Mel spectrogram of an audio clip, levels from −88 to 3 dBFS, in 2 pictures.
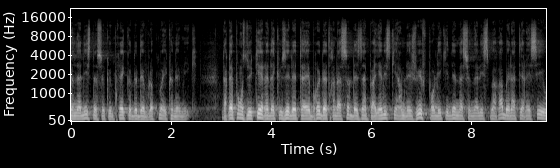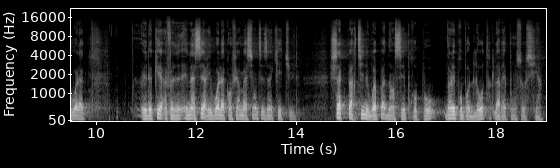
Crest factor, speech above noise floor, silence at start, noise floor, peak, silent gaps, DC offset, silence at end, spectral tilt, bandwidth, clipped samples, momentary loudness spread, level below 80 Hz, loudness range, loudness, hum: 20 dB; 33 dB; 0 s; -58 dBFS; -4 dBFS; none; under 0.1%; 0.05 s; -6 dB/octave; 14.5 kHz; under 0.1%; 10 LU; -60 dBFS; 4 LU; -26 LUFS; none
